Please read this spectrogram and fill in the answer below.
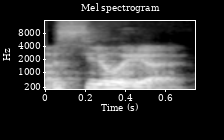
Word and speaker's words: Bisciglia: Yeah, Basilia. It's the G is useless.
